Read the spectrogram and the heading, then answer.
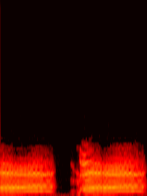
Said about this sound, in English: Sheep.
